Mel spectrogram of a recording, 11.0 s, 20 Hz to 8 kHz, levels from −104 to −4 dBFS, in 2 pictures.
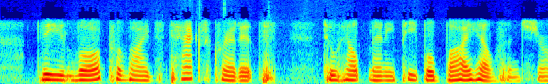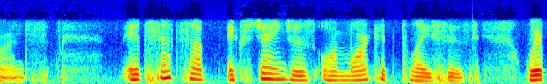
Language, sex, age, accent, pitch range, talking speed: English, female, 60-79, American, 145-170 Hz, 105 wpm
